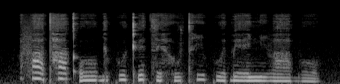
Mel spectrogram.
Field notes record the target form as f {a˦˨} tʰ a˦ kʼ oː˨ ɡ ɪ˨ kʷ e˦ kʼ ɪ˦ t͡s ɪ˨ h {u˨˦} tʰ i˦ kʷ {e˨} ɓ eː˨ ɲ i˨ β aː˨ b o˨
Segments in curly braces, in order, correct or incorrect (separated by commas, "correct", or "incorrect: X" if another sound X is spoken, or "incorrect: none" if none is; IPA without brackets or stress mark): correct, incorrect: u˨, correct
